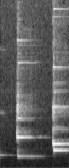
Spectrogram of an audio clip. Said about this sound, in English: Oh, the phone ringing.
